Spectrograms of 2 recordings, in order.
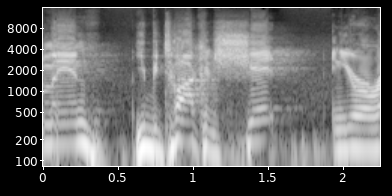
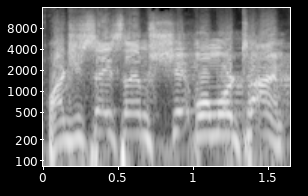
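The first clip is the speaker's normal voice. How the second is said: mock older boy threat; 7 semitones higher than usual.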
